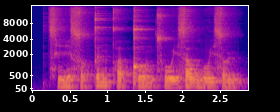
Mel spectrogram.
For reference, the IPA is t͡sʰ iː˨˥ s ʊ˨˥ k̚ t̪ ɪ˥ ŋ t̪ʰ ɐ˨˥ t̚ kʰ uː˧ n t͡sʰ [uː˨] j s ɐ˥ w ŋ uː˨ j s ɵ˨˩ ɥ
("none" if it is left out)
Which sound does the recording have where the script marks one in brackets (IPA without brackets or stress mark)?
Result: uː˨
